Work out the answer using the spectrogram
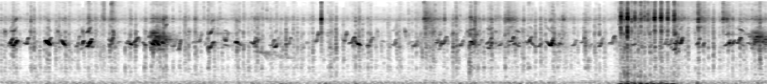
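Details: Baby chicks chirping in a steady flock chorus of high, quick peeps, ending with a loud burst of rustling or handling noise.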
